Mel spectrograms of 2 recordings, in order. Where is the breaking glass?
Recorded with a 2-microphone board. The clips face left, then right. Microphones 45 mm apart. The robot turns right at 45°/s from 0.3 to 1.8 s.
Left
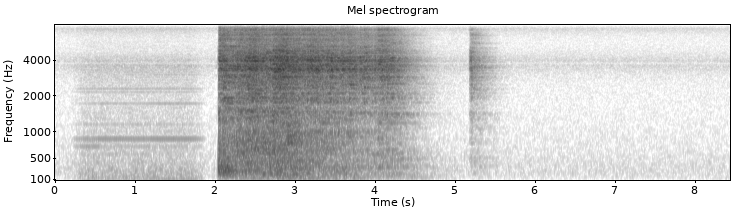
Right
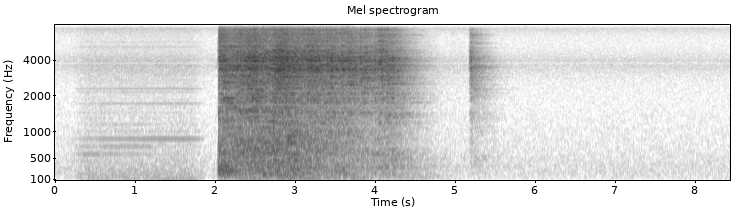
15° left (ahead or behind), 2.5 m.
